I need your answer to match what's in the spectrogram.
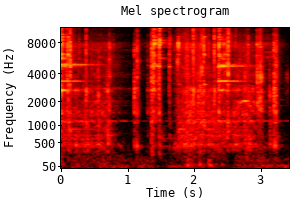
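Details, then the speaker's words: Kanto KT-DP30H 3-inch diesel water pump, hand cranking with decompression valve after bleeding fuel: sharp crisp cracks over light clatter as the injector pops, showing fuel has reached it and it is ready to start. "ได้ยินเสียงหัวฉีดตรงนี้ต้องคิดแล้วเนี่ยแต่ว่าเขาพร้อมสตาร์ทและแต่เราว่าstartได้เลย"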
